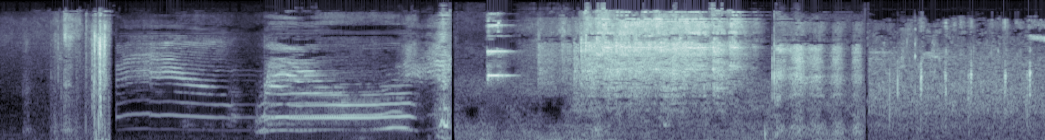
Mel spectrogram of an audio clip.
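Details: Domestic cat giving two drawn-out, wavering meows with rich overtones, followed by a crash and a long rustling clatter, with people talking nearby.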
